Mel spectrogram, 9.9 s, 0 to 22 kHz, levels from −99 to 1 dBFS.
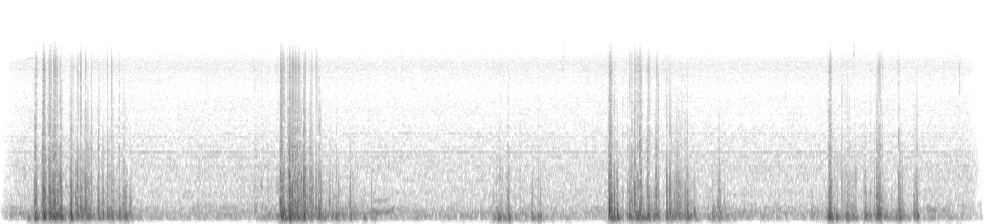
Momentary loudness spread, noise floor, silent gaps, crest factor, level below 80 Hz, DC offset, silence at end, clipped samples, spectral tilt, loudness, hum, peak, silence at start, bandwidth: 25 LU; -66 dBFS; none; 24 dB; -78 dBFS; under 0.1%; 0.25 s; under 0.1%; -8 dB/octave; -46 LUFS; none; -22 dBFS; 0.1 s; 10 kHz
